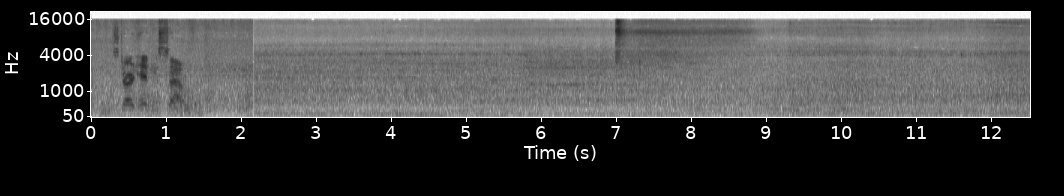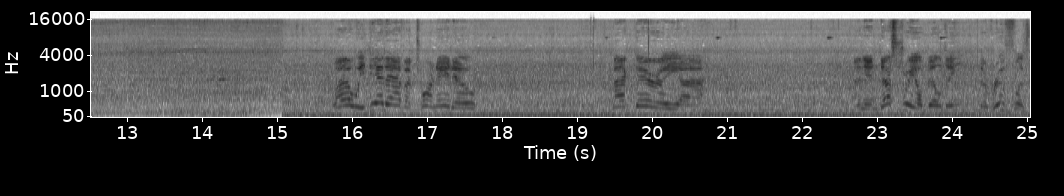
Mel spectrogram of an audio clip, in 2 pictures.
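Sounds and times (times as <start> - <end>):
diesel truck engine running: 2.2 - 25.0
air brakes hissing: 6.9 - 9.0.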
